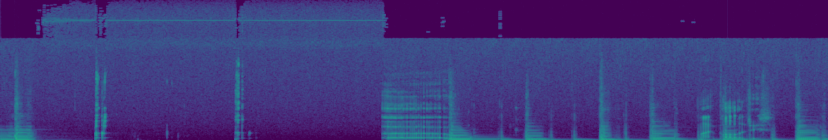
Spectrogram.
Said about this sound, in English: I feel a burp coming, so I'm gonna have to wait.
